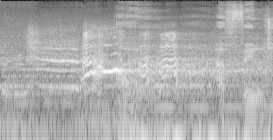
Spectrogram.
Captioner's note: Mia screaming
